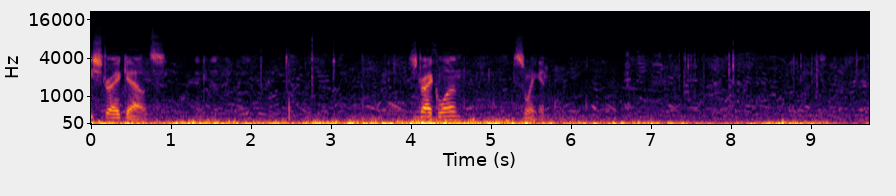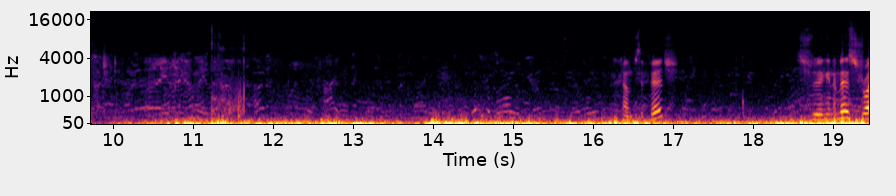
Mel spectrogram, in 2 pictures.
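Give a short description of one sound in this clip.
A crowd of spectators chatters and calls out outdoors.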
